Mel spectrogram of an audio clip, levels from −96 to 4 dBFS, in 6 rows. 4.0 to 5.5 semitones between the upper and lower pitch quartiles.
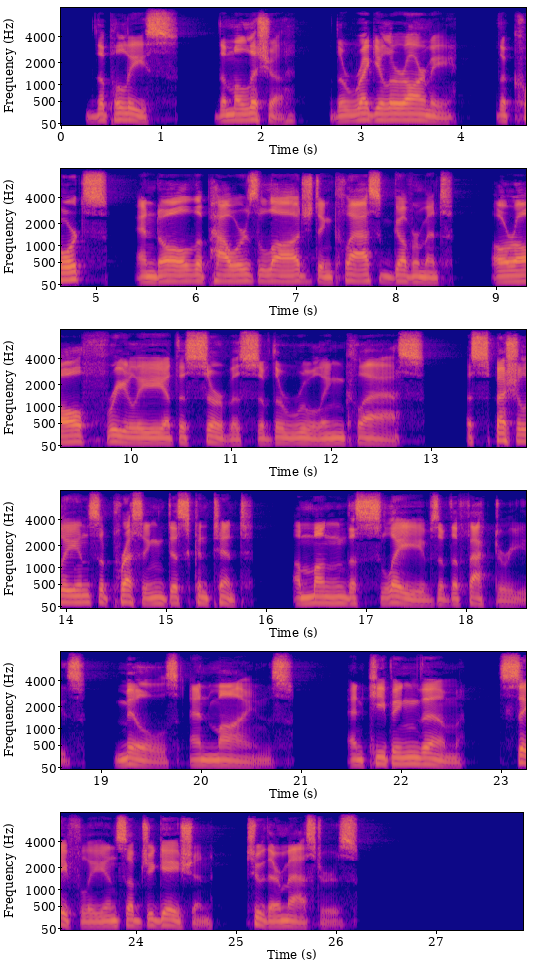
No: average, 3.5 semitones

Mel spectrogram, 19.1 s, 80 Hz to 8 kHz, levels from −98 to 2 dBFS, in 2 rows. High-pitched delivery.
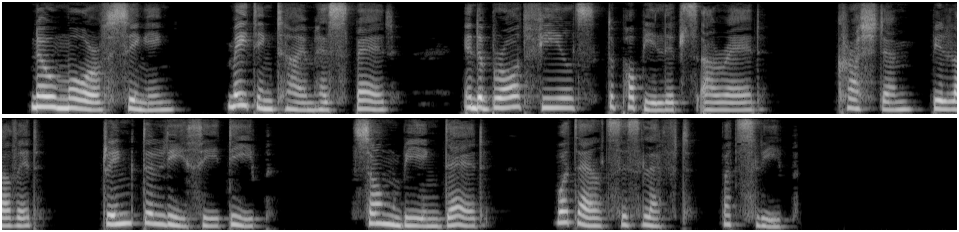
Yes: high, 210 Hz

